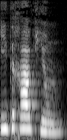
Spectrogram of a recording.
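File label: "hydravion", French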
